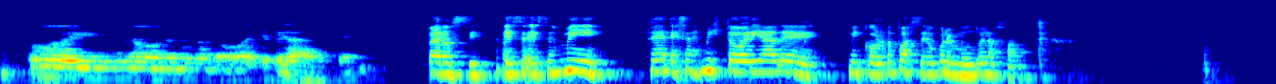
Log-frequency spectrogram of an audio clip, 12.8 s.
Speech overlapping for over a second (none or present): none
